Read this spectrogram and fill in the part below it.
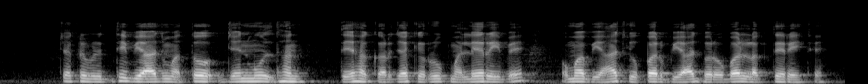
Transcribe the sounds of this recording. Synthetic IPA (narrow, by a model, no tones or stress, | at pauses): t͡ʃəkɾəʋɾɪd̪ʱːibjaːd͡ʒmãt̪od͡ʒenmuːld̪ʱən | t̪eːɦkəɾd͡ʒakeɾuːpmẽleɾəibʱe | o̰mebjaːd͡ʒkeuːpəɾbjaːd͡ʒbəɾoːbəɾləɡt̪eɾɐɦit̪ʰeː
